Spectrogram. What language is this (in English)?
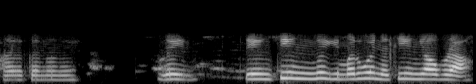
Manipuri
